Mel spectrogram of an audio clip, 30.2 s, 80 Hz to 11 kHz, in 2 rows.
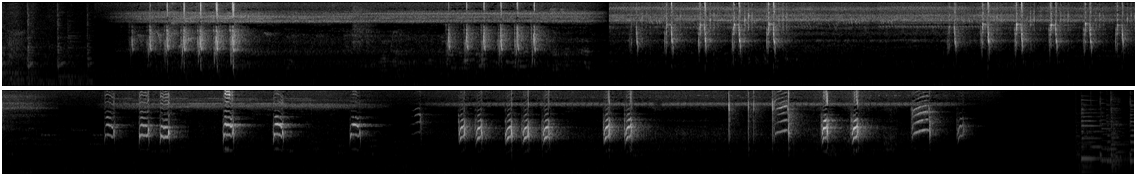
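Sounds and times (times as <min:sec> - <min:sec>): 
steady high insect-like hiss: 0:01.4 - 0:15.7, 0:16.5 - 0:27.9
grey-backed camaroptera calling with sharp dry snapping notes: 0:01.7 - 0:03.4, 0:05.9 - 0:07.3, 0:08.4 - 0:10.6, 0:12.6 - 0:15.2, 0:20.6 - 0:23.8, 0:24.8 - 0:28.1.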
